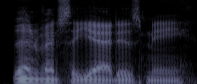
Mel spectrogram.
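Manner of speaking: normal talking voice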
